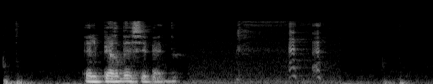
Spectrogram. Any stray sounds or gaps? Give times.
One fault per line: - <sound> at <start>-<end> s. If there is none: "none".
- laugh at 2.4-3.3 s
